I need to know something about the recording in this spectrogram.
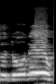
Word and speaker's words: Daudet: This T is not pronounced, and this pronouncing, this is like O, do, de. T is not pronounced, it is a silent.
